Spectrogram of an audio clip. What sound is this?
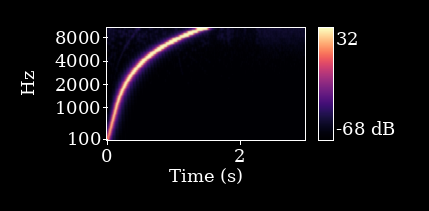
Made with Audacity.
chirp, freq, long, sweep, three-seconds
